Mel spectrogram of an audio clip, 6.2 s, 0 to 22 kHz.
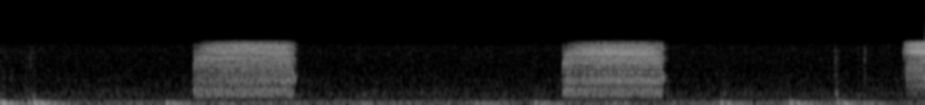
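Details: Five barn owl chicks in their nest, 29 August 2021, give drawn-out rasping hisses, two full bursts about two and a half seconds apart and a third beginning at the end, with quiet low rumbling between them.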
